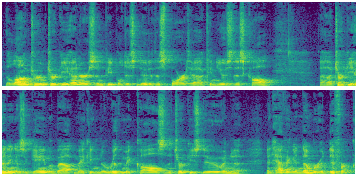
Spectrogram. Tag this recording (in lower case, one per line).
speech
